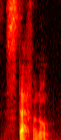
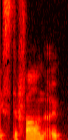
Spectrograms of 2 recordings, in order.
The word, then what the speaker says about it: Stefano: His name is Stefano, but that's how we pronounce it in English, but in Italian, it's Stefano, Stefano, Stefano. But in English, we say Stefano, Stefano, Stefano.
